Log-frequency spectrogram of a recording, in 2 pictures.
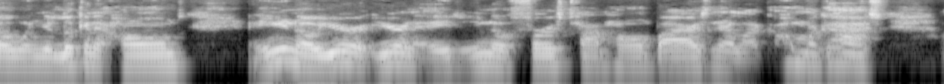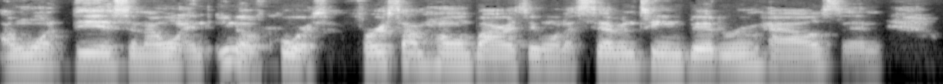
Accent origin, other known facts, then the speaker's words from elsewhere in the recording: Little Rock, Arkansas, United States; I'm from Little Rock, Arkansas. I went to a small private HBCU in the heart of Little Rock, Arkansas Baptist College. And my mom, everybody on my mom's side is from Jamaica.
